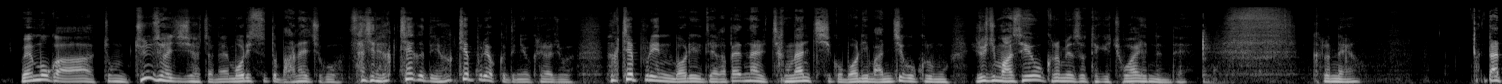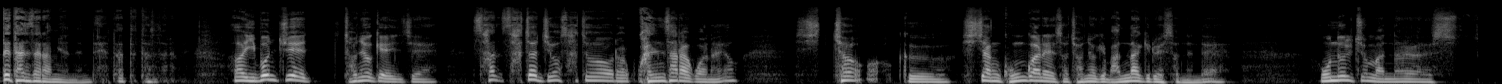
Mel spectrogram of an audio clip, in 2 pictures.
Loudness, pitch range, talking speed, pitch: -26 LUFS, 120-175 Hz, 300 characters per minute, 145 Hz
